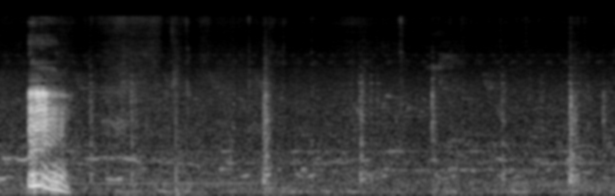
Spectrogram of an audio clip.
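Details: A talking pet parrot eating guava gives one loud, harsh, rasping squawk of about a third of a second near the start, followed by near quiet with a few faint clicks and soft background noise.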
